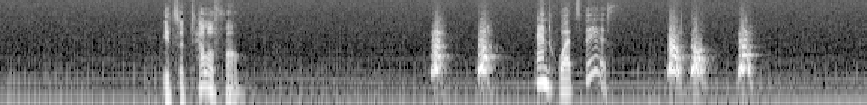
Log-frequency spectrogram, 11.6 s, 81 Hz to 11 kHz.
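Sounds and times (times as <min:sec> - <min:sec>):
steady low hum: 0:00.0 - 0:11.5
speech: 0:02.2 - 0:03.3, 0:07.5 - 0:08.3
dog barking: 0:05.7 - 0:06.8, 0:08.9 - 0:10.2.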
